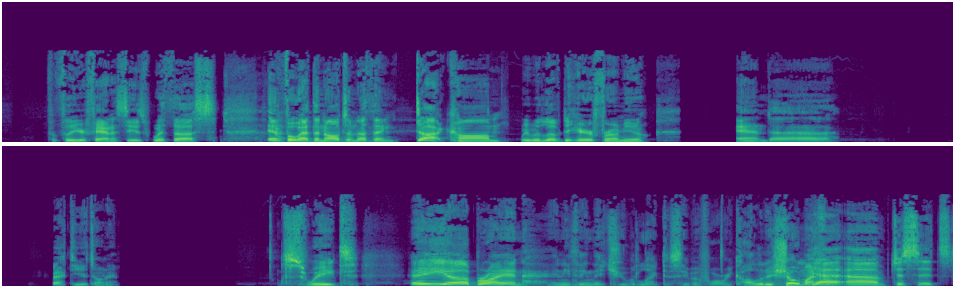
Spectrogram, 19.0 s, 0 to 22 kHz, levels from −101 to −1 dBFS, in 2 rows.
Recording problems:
thin; somewhat; fading below 300 Hz

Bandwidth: 14.5 kHz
